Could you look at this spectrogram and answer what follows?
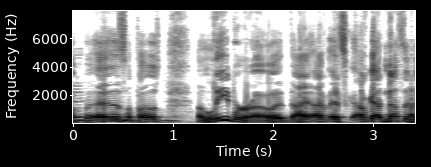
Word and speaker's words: libero: Well, it's actually pronounced libero. But yeah, that's the thing. So in Southern Illinois, nobody wants to say that. So yeah, that's what I've always thought. I've always kind of said libero and like Camaro.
